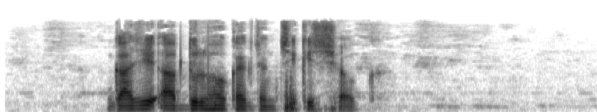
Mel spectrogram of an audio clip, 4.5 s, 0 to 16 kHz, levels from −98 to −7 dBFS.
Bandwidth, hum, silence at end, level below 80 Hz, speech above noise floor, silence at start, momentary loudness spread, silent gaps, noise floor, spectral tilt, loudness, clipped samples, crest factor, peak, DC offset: 8.2 kHz; none; 1.7 s; -48 dBFS; 50 dB; 0.8 s; 11 LU; none; -69 dBFS; -5 dB/octave; -20 LUFS; under 0.1%; 22 dB; 0 dBFS; under 0.1%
